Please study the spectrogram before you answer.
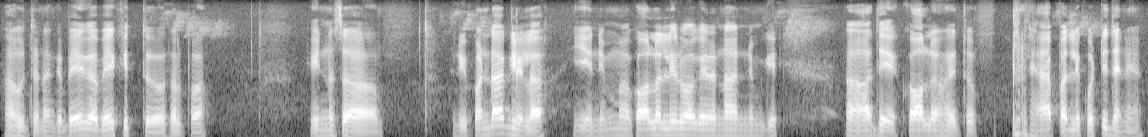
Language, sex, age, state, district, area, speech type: Kannada, male, 18-30, Karnataka, Chitradurga, rural, spontaneous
